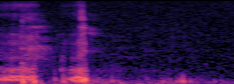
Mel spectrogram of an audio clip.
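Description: A couple of rough, throaty coughs in quick succession, the second ending in a sharp burst, followed by a faint low grunt; fairly quiet, with no talking.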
